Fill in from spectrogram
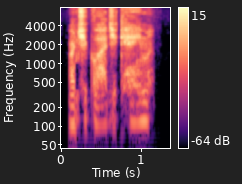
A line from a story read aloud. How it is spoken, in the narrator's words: I whispered to Jaya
